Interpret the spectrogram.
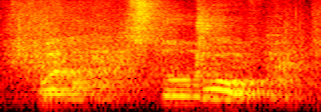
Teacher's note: So emphasis on what? Stole. That's what we call emphatic stress.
